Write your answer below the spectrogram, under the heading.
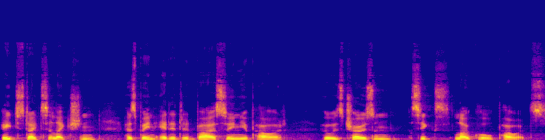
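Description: This man has a plain, everyday voice, medium in pitch, speaking at a fairly slow pace with fairly even intonation. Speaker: magazine editor introducing the series. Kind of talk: formal spoken introduction.

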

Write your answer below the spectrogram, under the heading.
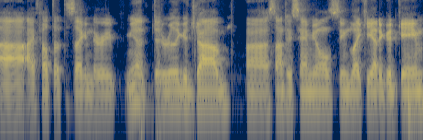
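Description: A man's fairly low voice, an ordinary speaking voice, at a fairly quick pace with hardly any pauses and fairly even intonation. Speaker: podcast co-host. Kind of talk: casual chat.

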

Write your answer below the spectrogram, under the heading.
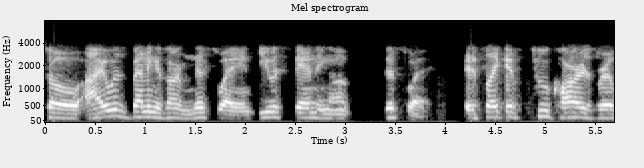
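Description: Here is a man with an ordinary speaking voice. He speaks at a moderate pace and a medium pitch. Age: young. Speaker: amateur MMA fighter. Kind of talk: interview.

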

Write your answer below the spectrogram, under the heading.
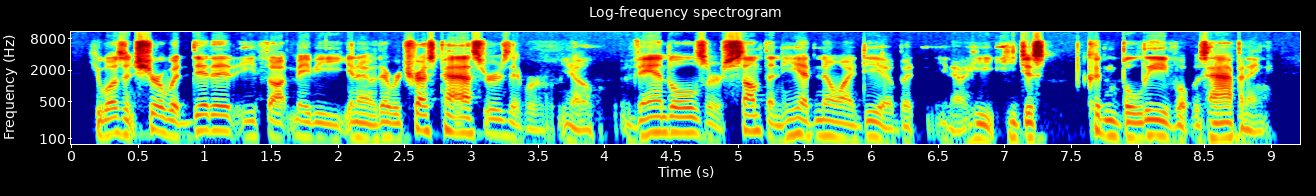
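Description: Over noticeable background noise, a man with a fairly low pitch talks at a fairly quick pace with lively intonation. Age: 50s. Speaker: paranormal podcaster and website owner. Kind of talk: casual interview chat. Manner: halting, frequent fillers.

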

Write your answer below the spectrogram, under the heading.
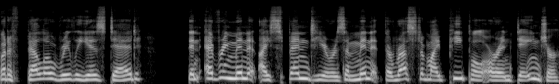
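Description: Pitch varies in an ordinary way in this unforced reading voice. Behind it, all is quiet.

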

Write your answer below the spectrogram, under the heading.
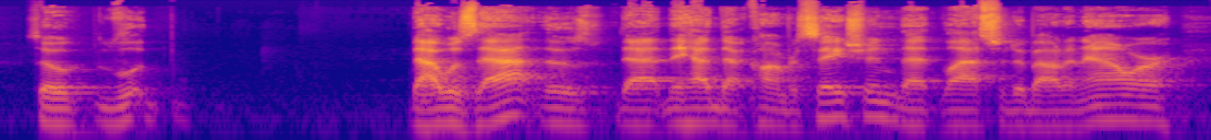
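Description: With an American accent and a very deep, low pitch, a man speaks at a moderate pace with fairly even intonation. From Ohio. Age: 40s. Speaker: bartender. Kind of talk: casual interview chat.

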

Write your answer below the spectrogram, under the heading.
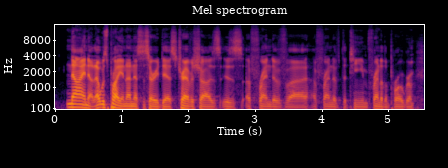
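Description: A man with a very deep, low voice talks at a very fast pace in an animated, bright and sharp tone with ordinary pitch variation, recorded very cleanly against a silent background. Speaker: podcast host. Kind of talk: casual sports podcast banter. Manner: animated, joking.

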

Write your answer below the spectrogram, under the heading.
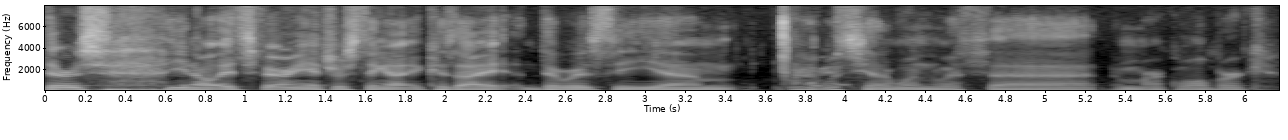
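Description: This man talks at a moderate pace in a medium-pitched voice. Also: ordinary pitch variation. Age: 40s. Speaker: podcast host. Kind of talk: casual interview. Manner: halting.

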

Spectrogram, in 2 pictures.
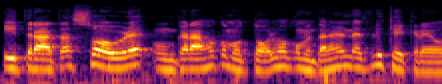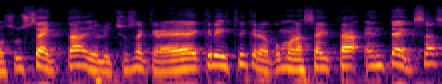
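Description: A man with a Venezuelan accent speaks at a very fast pace. His pitch is fairly high, with ordinary pitch variation. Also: hardly any pauses. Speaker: film and pop culture podcast host. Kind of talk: casual chat.

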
